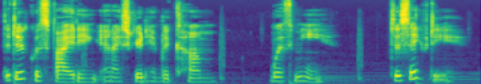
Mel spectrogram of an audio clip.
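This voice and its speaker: A woman's voice: on the low side, animated, measured pace, soft background music. A woman playing an affectionate, easily flustered, centuries-old vampire girlfriend, talking intimately and hesitantly to her listener in an audio roleplay. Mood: earnest, reminiscing.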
